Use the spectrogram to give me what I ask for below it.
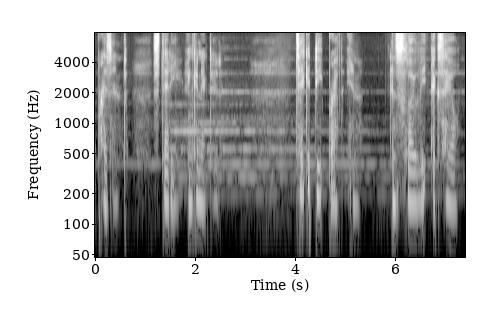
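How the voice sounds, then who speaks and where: Casting: female meditation guide for a calm grounding exercise, low breathy voice with some creak, soothing measured phrasing, music underneath. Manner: slow, soothing, measured delivery in short phrases.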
